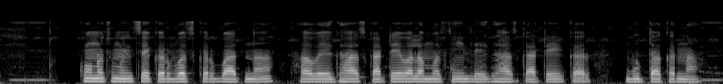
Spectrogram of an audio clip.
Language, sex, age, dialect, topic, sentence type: Chhattisgarhi, male, 18-24, Northern/Bhandar, agriculture, statement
